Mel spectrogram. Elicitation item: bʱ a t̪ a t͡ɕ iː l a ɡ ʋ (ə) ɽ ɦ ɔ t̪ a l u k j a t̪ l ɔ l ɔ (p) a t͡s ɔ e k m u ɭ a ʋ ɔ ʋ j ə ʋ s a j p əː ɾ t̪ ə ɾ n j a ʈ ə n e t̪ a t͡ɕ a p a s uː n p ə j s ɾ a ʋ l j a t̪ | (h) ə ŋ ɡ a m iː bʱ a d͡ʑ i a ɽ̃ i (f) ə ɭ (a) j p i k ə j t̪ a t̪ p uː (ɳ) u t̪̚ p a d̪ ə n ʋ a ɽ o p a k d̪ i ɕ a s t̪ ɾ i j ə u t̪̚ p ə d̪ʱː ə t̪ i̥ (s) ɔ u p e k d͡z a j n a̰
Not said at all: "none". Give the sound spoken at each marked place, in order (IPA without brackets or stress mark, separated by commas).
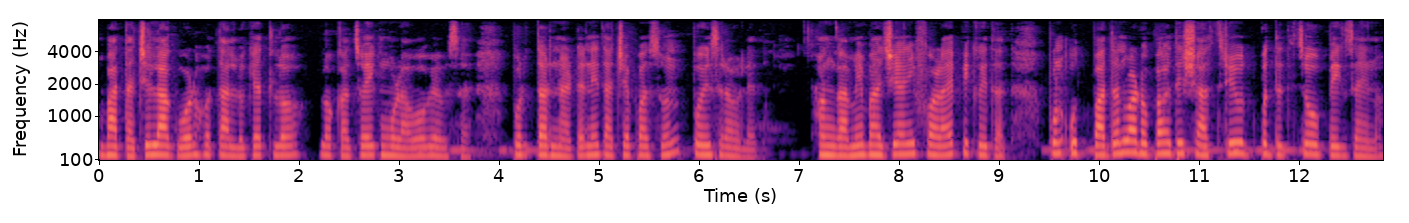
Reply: ə, k, h, f, a, ɳ, t͡s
